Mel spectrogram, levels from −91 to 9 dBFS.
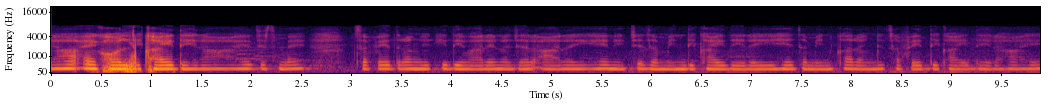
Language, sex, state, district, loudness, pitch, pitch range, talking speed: Hindi, female, Uttar Pradesh, Jyotiba Phule Nagar, -25 LUFS, 190 Hz, 185-195 Hz, 180 wpm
